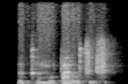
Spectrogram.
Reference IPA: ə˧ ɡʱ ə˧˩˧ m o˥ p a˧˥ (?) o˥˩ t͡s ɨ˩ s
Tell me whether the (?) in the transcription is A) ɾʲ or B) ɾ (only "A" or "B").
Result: B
